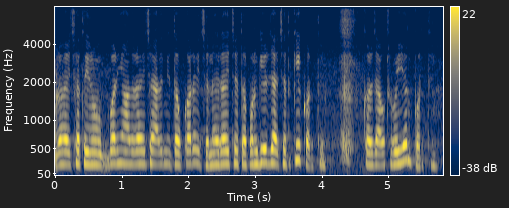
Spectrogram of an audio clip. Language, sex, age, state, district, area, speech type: Maithili, female, 60+, Bihar, Begusarai, urban, spontaneous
